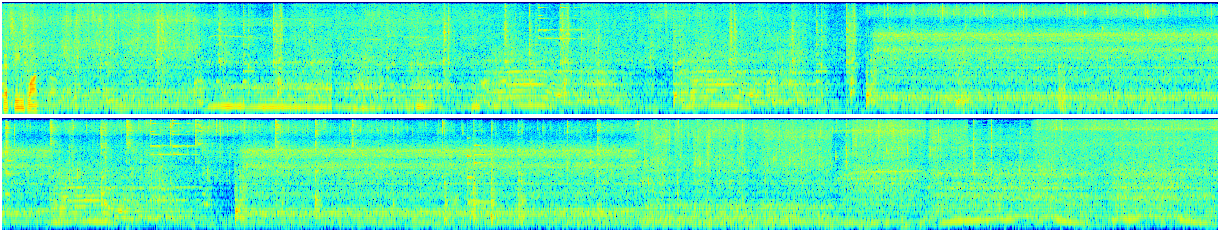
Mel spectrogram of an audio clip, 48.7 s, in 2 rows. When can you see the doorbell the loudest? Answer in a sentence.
The volume of the doorbell peaks at 34 seconds.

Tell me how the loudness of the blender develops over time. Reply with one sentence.
The volume of the blender stays about the same.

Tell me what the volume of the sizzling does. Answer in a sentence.
The volume of the sizzling stays about the same.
